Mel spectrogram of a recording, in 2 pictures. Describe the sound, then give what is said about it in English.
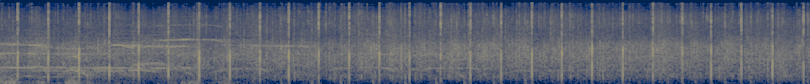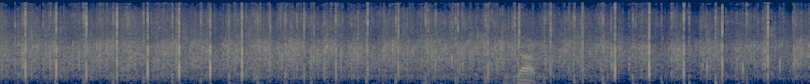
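A church audience claps steadily for about sixteen seconds during a service, dense overlapping handclaps with sharp individual cracks, and a few faint voices call out within the applause. “Let's show these people what a mountain applause looks like, you guys.”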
